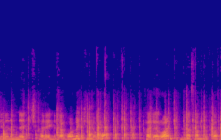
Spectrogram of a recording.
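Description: A spoon stirring jam in a small glass bowl, clicking and scraping against the glass in quick, irregular taps.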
